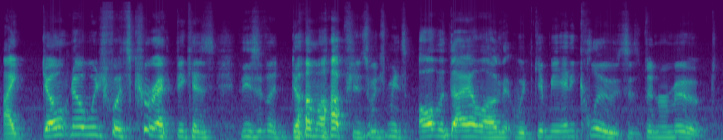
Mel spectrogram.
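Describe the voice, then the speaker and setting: A man's voice: fairly high pitch, moderate pace, few pauses. A man live-streaming a game, chatting casually with viewers and thinking aloud.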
